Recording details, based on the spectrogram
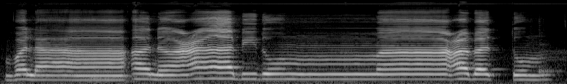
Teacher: ہمیشہ یاد رکھیں لفظ انا میں جب بھی قرآن شریف میں انا لفظ آتا ہے، اس جو نون ہے، نون کے بعد کا الف کہیں بھی ہم پڑھیں گے نہیں، لکھا ہوا ہوتا ہے لیکن پڑھا نہیں جائے گا. لفظ انا میں نون کے بعد کا الف کہیں بھی پڑھا نہیں جائے گا بلکہ ہم اس کو انا پڑھیں گے انا کے بجائے.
